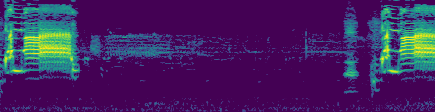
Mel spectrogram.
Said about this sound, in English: Blackbird songs have a strange music. The red-winged blackbird can be heard in nearly every marsh on the continent, bold, brassy, and piercing. The songs may not seem terribly musical, but they definitely get your attention.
